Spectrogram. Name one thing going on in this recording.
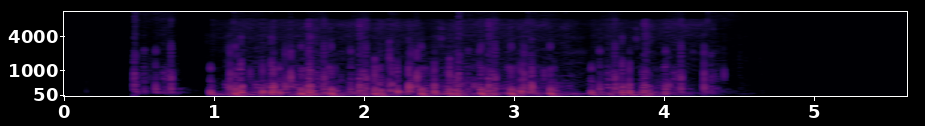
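Footsteps tap on wooden stairs.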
